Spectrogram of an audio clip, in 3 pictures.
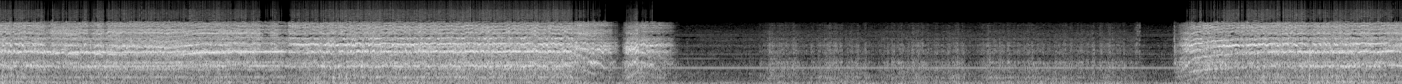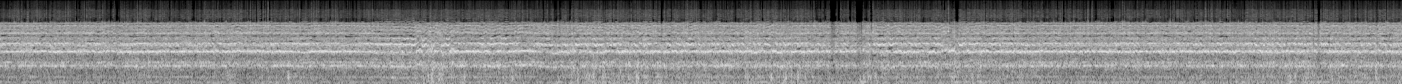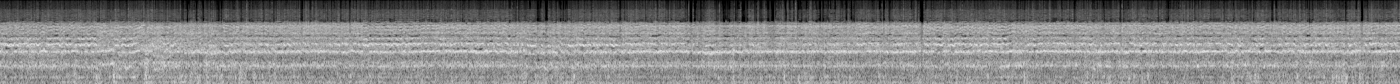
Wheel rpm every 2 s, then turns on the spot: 220, 220, 200, 30, 20, 20, 200, 230, 230, 220, 240, 230, 230, 240, 220, 230, 230, 230, 230, 230, 230.
8-10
